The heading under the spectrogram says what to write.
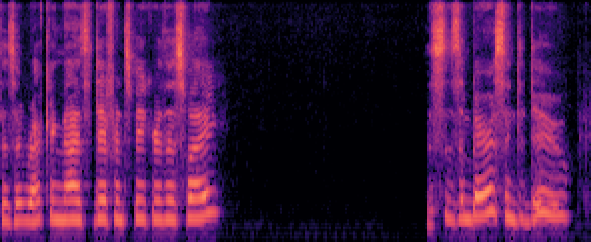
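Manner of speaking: voice pitched way up. Testing whether a device recognizes a different speaker, talking in a much higher voice. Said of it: "talked in a in a much higher voice".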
